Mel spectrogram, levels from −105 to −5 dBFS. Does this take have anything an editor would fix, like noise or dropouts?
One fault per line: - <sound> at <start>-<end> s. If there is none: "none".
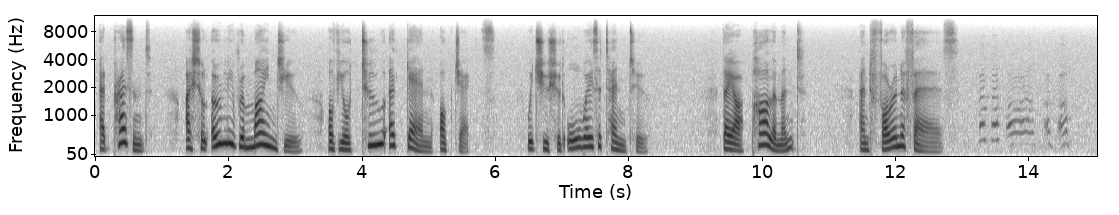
- laugh at 13.2-14.8 s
